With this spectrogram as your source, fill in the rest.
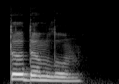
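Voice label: "тӧдӧмлун", Komi, female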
